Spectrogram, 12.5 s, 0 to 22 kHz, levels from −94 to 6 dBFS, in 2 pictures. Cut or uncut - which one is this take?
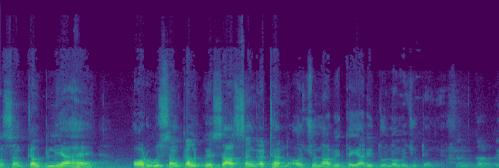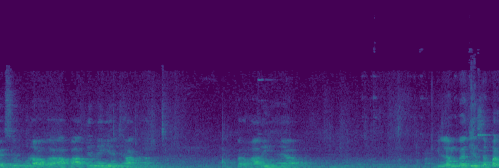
uncut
